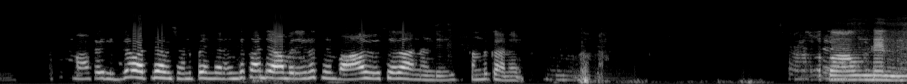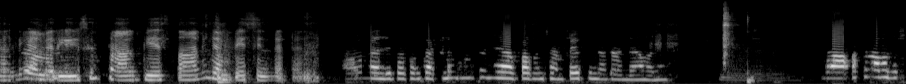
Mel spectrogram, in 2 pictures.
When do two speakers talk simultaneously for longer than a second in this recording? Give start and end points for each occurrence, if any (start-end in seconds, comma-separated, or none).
none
